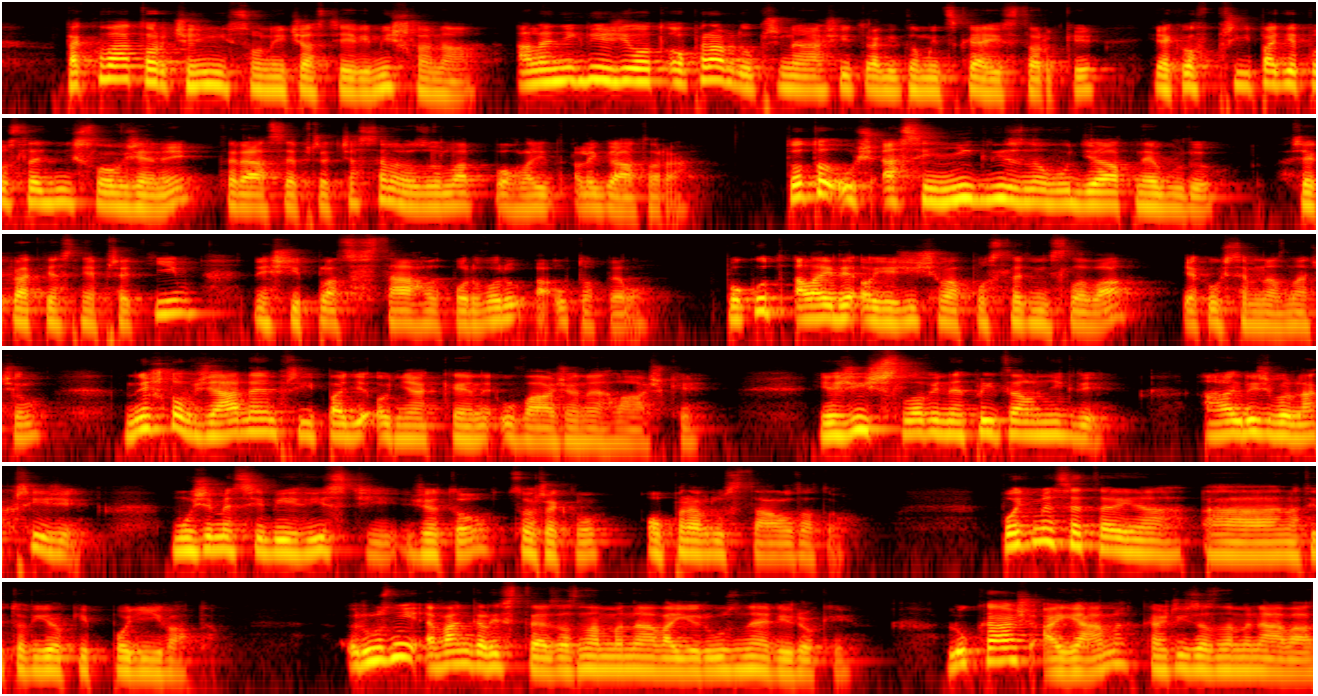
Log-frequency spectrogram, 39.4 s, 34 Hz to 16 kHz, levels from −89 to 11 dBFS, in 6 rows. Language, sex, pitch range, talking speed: Czech, male, 120-160 Hz, 155 wpm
